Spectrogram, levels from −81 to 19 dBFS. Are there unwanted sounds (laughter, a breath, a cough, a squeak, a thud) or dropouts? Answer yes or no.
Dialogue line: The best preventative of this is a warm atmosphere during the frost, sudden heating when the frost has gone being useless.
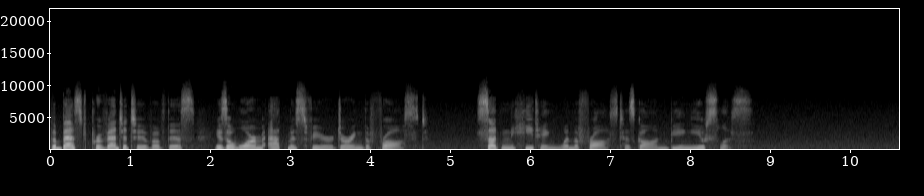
no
